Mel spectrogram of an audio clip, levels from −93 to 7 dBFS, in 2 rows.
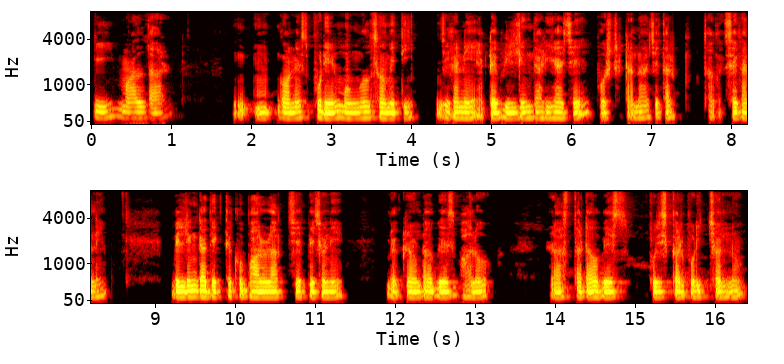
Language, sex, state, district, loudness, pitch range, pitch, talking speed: Bengali, male, West Bengal, Malda, -21 LUFS, 105-110 Hz, 110 Hz, 105 wpm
